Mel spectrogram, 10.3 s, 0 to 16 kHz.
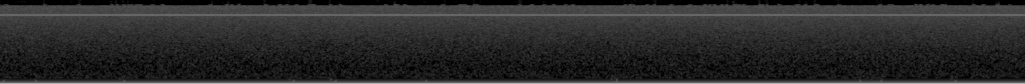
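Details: Faint, quick rhythmic thumps under a steady hiss: a fetal heartbeat at 29 weeks of pregnancy, heard on fetal Doppler ultrasound.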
